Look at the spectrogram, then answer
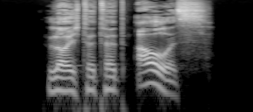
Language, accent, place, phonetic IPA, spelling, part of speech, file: German, Germany, Berlin, [ˌlɔɪ̯çtətət ˈaʊ̯s], leuchtetet aus, verb, De-leuchtetet aus.ogg
- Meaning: inflection of ausleuchten: 1. second-person plural preterite 2. second-person plural subjunctive II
